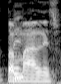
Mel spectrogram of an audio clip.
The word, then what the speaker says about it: tamales: No, you said tamale. You said tomale. – Yeah. – You said it wrong.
